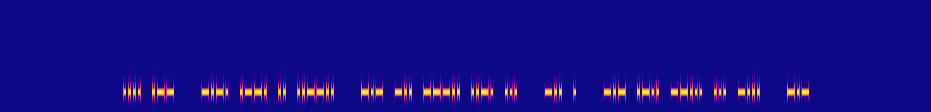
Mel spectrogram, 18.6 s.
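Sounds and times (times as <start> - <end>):
morse code QSO practice: 2.5 - 6.7, 7.2 - 11.3, 12.1 - 16.2.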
